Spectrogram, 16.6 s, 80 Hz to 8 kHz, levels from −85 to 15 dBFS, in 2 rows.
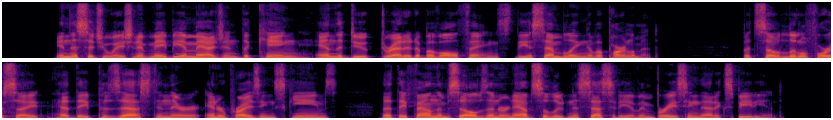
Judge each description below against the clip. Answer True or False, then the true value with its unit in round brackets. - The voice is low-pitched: True (115 Hz)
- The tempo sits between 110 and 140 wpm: False (160 wpm)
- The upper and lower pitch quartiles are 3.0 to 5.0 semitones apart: True (3.8 semitones)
